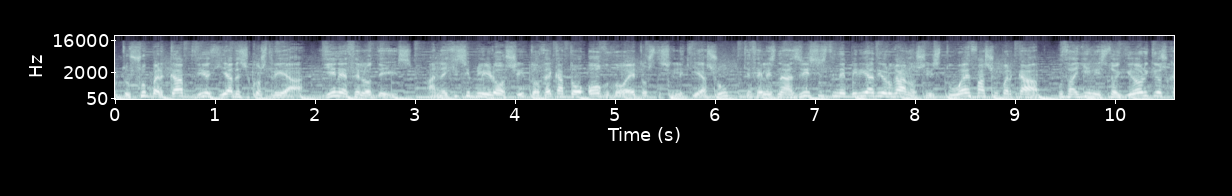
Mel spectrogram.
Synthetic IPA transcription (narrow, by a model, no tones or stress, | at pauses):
t̪usupe̞ɾkɐpðio̞çiʎɐðesiko̞si̥t̪ɾiɐ̰ | ʝine̞θelo̞nd̪is | ɐ̰ne̞çisimbliɾo̞sit̪o̞ðe̞kɐt̪o̞ʔoɣðo̞e̞t̪o̞st̪i̥siliciɐsuce̞θe̞liznɐzisist̪ine̞biɾiɐðio̞ɾɣɐno̞sist̪ue̞fɐsupe̞ɾkɐpːuθɐʝinist̪o̞ʝeo̞ɾʝio̞sk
